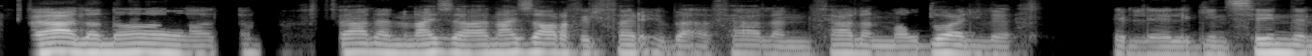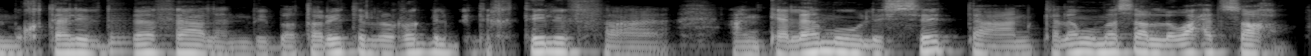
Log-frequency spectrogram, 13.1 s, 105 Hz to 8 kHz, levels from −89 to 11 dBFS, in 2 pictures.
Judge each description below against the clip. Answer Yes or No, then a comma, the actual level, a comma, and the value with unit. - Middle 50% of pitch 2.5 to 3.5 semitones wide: Yes, average, 3.0 semitones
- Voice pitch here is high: No, low, 130 Hz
